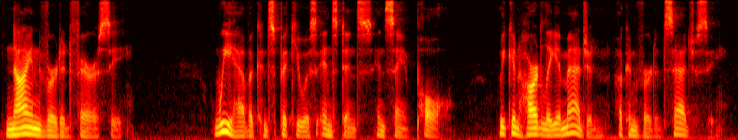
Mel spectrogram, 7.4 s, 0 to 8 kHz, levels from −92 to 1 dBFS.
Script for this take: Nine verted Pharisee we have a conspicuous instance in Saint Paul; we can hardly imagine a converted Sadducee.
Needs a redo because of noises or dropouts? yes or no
no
